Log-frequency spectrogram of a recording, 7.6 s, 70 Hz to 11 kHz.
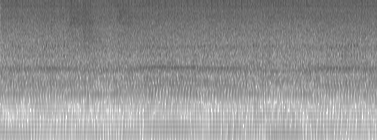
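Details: Car fitted with 850cc injectors, at idle: an uneven, loping idle that hunts and stumbles, with a faint squeal from the slipping power steering pump belt. The car won't rev up. Rough idle, likely overfuelling.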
